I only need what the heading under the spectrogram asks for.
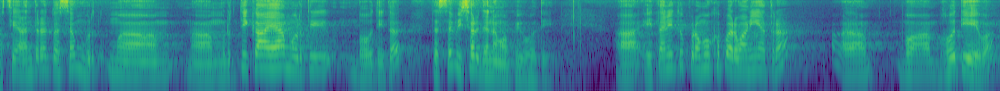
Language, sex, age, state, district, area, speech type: Sanskrit, male, 60+, Maharashtra, Nagpur, urban, spontaneous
